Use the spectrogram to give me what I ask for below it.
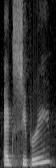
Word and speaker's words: eggsoupery: Her Instagram and her TikTok is at eggsupery, so check her out.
